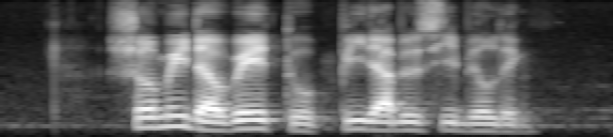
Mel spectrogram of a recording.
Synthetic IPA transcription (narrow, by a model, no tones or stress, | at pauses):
ʃomidəwetupidabəljusibildɪ̃ŋ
